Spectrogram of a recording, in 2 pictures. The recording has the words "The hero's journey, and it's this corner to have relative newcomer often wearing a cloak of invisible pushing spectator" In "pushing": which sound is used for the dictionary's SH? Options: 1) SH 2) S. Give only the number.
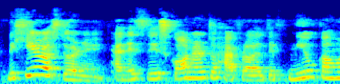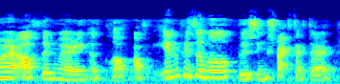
2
